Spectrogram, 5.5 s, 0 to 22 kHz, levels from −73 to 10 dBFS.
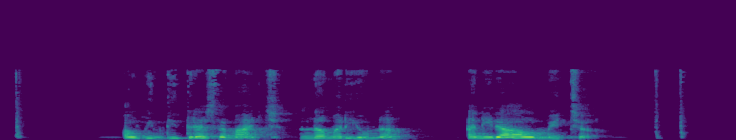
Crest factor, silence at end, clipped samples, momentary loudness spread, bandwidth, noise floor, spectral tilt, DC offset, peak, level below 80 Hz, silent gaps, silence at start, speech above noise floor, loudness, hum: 20 dB; 0.4 s; under 0.1%; 16 LU; 11.5 kHz; -79 dBFS; -3 dB/octave; under 0.1%; 0 dBFS; -84 dBFS; none; 0.1 s; 60 dB; -19 LUFS; none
